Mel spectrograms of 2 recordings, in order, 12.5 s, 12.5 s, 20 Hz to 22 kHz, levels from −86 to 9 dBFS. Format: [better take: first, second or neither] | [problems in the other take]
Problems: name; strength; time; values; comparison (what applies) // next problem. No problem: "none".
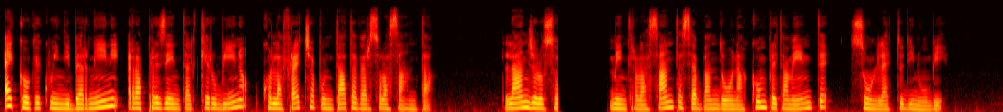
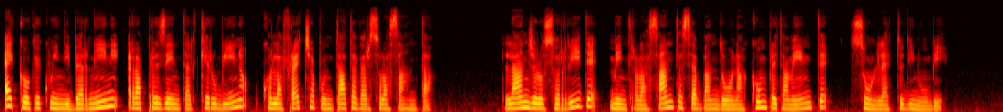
second | audio cutting out; at 7 s for 0.5 s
